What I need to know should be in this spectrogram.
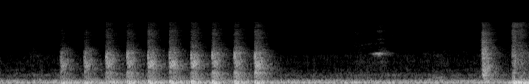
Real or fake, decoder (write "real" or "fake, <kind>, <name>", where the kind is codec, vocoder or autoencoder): fake, vocoder, BigVGAN v2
